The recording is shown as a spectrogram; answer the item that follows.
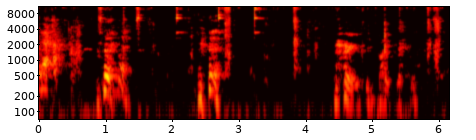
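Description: Footsteps crunching on a gravel road, with a few brief soft laughs or murmured voice sounds.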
